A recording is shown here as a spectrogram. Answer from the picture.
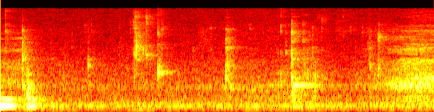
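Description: A spoon scooping through thin sauce in a glass bowl: a few faint wet clicks and drips.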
